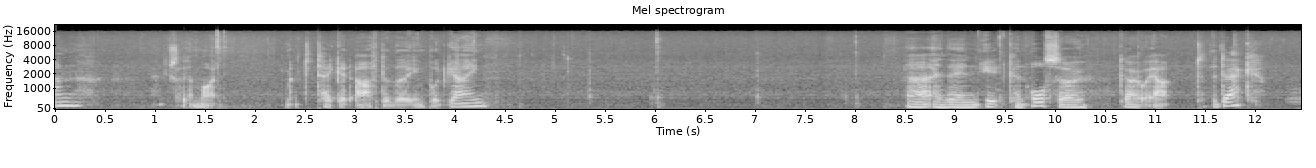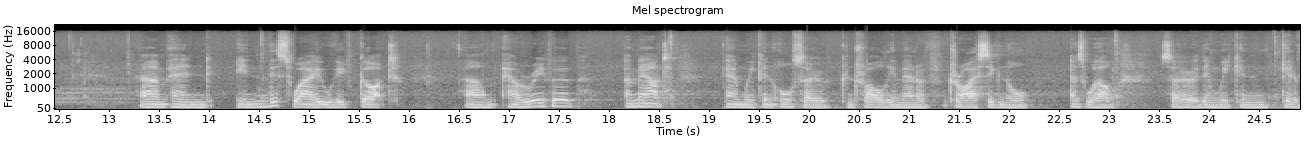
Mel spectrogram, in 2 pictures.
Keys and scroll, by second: 1.6 BackSpace.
